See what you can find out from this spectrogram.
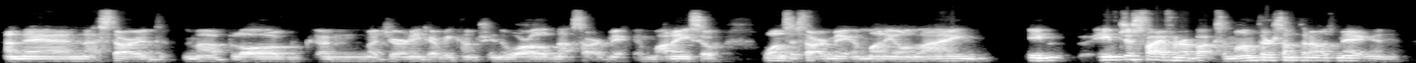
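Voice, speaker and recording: Fast-talking bright Irish man. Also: on the low side, low-quality recording. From Ireland. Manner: quick, animated storytelling with frequent "like" fillers. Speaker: guest. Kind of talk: casual podcast chat.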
